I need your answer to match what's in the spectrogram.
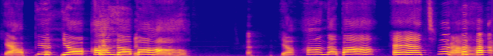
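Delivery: high, laughing pop singer voice. Pretend. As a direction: pitch way up and giggle through it. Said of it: "You're both really good at it".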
